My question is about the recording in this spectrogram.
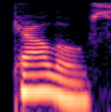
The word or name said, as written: callose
